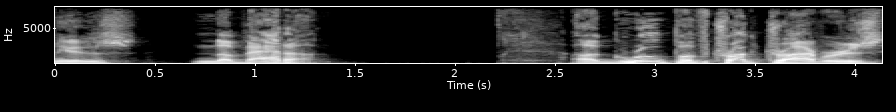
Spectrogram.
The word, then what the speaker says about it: Nevada: Uh, I've always said Nevada, yet the correct pronunciation is Nevada.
